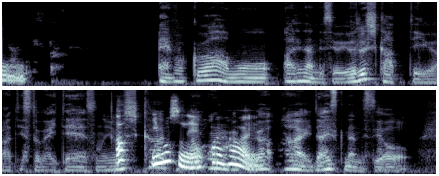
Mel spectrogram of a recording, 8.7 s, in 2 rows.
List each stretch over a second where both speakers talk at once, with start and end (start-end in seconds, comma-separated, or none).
5.5-7.0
